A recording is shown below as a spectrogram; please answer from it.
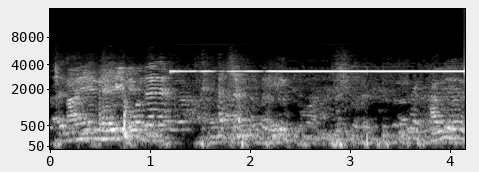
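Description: A long, steady, high-pitched electronic beep starts about a second in and holds on, over several people's voices. It is the sustained beep of an electronic voting machine signalling that a vote has been recorded.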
